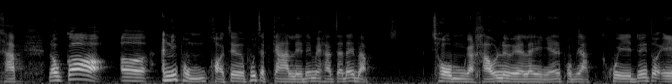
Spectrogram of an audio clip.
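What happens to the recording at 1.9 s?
Nothing goes wrong at 1.9 s; the audio runs through that moment intact, with no dropout, click, distortion or other fault.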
